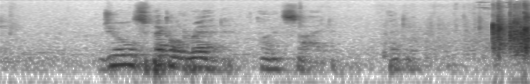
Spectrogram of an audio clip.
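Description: A man speaks into a microphone in a room with some echo.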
